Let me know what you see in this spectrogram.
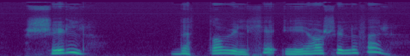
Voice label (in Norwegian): sjyll, Numedalsmål; Dætta vil ikkje e ha sjylle før.; Substantiv hokjønn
